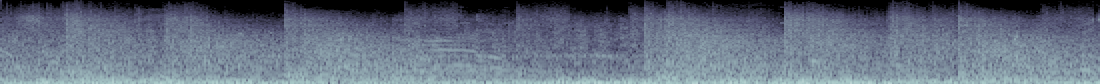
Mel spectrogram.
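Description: Gunfire in Halo: Reach crackles in repeated loud bursts, heavy booming shots and rapid volleys following one another closely over a rumbling battlefield din.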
